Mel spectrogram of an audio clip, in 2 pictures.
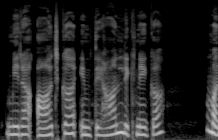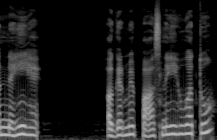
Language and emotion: Urdu, fearful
